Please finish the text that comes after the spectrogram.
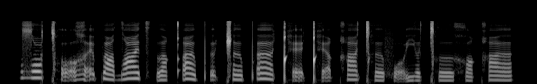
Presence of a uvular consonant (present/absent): present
